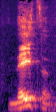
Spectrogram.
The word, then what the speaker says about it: 나단: 이 여호와가 주었다 이런 말인데 여기서 나단이란 말 주었다 이런 말인데 네이튼 이렇게도 뭐 영어로 발음을 하는데 자 선지자가 이렇게 처음 나왔어요.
